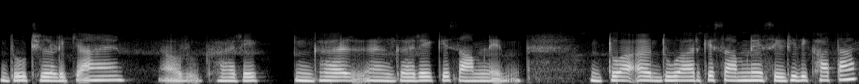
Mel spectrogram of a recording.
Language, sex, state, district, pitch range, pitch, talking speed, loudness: Bhojpuri, female, Uttar Pradesh, Deoria, 175-185 Hz, 180 Hz, 120 wpm, -13 LUFS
